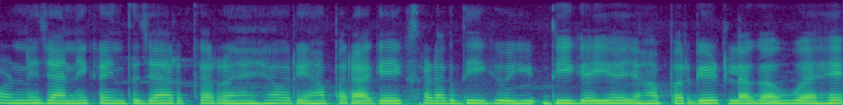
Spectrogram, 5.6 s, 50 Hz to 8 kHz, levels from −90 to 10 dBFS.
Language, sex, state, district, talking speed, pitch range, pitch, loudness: Hindi, female, Chhattisgarh, Raipur, 255 wpm, 205-210 Hz, 205 Hz, -12 LUFS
